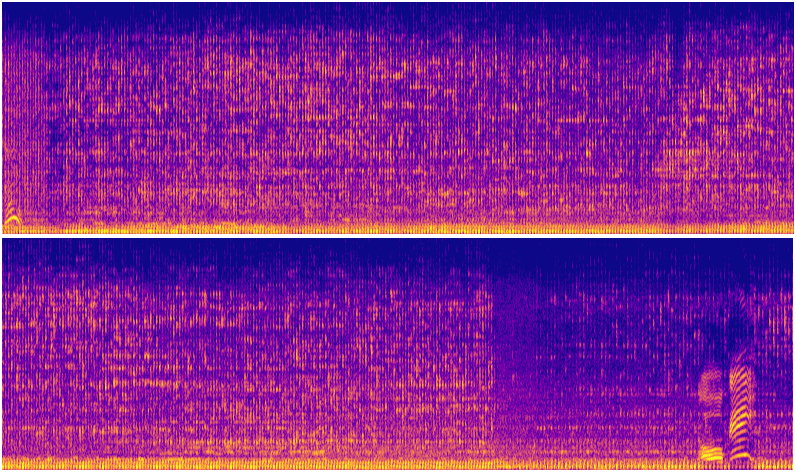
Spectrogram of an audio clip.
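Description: A fishing boat's motor runs loud and steady with a droning, buzzing engine tone that holds throughout and shifts slightly near the end.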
